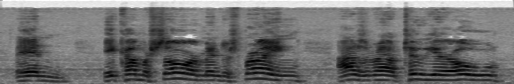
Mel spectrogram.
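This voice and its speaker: A man with an American accent speaks in a high pitch with fairly even intonation. His fairly slow delivery carries audible room echo. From US South, Tennessee. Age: 90s. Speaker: war veteran. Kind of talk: storytelling interview. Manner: halting.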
